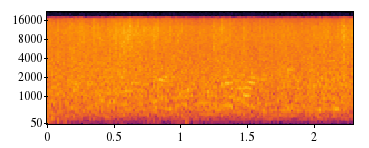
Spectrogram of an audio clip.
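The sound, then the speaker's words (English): Heavy rain pours down in a dense, unbroken hiss, steady and loud from start to finish, a drenching downpour with no pauses, at a church gathering held under a tent at an Adventist junior college in Belize. “The weather here can change quickly, and when it rains here, it pours.”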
